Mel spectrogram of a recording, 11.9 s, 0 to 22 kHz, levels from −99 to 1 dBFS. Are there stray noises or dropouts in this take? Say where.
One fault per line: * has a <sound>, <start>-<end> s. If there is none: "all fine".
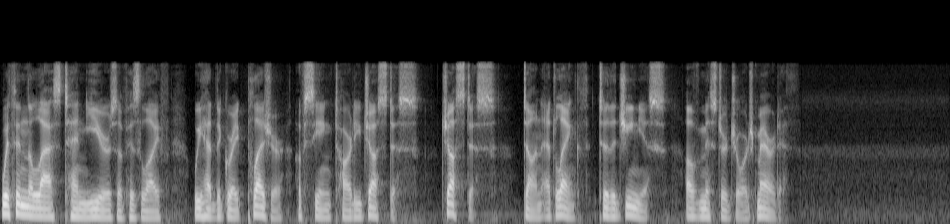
all fine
